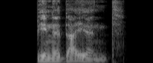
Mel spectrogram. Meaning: present participle of benedeien
- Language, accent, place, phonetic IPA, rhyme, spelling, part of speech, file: German, Germany, Berlin, [ˌbenəˈdaɪ̯ənt], -aɪ̯ənt, benedeiend, verb, De-benedeiend.ogg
